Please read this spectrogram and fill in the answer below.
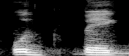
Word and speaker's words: উদ্বেগ: তুমি যদি দেখো দয়ের সাথে ব ফলা এবং গয়ের সাথে ব ফলা, যদি দয়ের সাথে এবং গয়ের সাথে ব ফলা থাকে, তাহলে সেই বফলা বহাল থাকে, তার মানে উচ্চারিত হবে, ও হচ্ছে উচ্চারিত হবে।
